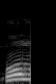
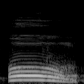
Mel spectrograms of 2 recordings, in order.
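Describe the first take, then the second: First: The vowel is said short and plain. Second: The vowel is held for three beats. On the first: The speaker calls it wrong. "ओम नहीं बोलना है" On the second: The speaker calls it right. "ये वाला भी आपका तीन मात्रा है"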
